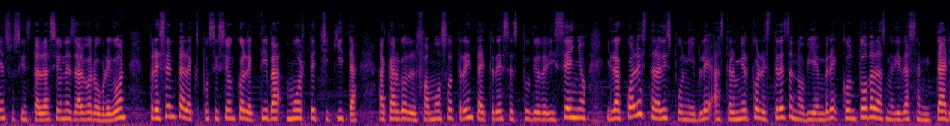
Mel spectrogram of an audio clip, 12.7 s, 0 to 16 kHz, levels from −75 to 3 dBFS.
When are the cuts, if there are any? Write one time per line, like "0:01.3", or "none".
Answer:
none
